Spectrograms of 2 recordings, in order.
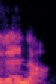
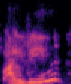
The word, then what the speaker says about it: Irene: So many people here call me Irena. So they Irene. call my name Irena, but I call myself Irene.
